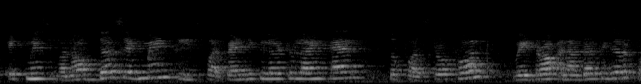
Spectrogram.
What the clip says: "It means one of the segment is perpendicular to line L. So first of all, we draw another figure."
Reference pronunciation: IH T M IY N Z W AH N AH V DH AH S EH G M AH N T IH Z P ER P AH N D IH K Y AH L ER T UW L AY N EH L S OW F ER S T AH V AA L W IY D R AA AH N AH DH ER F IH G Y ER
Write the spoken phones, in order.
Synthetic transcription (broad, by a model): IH T M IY N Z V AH N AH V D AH S EH G M AH N T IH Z P ER P AH N D IH K Y AH L ER T UW L AY N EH N S OW F ER S T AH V AA L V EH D R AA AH N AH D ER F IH G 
